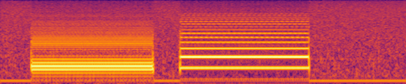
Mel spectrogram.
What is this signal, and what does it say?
Aircraft SELCAL, heard as two pairs of tones. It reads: GJ-HP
